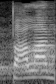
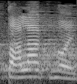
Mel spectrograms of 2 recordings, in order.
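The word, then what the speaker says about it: طلاق: বলে না শব্দটা কিন্তু তালাক নয় খবরদার এটা বলবেন না শব্দটা তালাক নয় শব্দটা হলো তলাক কি বললাম তলাক ওর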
